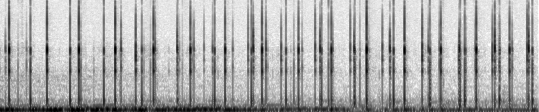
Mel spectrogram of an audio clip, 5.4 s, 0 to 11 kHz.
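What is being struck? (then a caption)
Metal mesh microphone capsules of a handheld recorder. Long purple acrylic nails tap and scratch the two small crossed metal mesh microphone capsules on the hollow plastic body of a Tascam DR-05 handheld recorder. A rapid, uneven series of sharp, dry clicks with a bright ring around 2.7 kHz dies almost instantly, with soft scratching between taps over a steady low rumble.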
